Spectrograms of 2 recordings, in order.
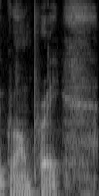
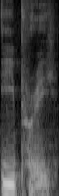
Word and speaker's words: E-Prix: calendar and of course, Mexico Grand Prix uh E-Prix, sorry. Got to say it right.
